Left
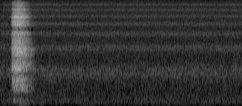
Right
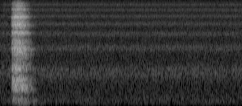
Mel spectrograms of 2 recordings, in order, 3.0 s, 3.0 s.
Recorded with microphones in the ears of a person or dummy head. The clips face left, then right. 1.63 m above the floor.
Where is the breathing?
25° right (ahead or behind).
